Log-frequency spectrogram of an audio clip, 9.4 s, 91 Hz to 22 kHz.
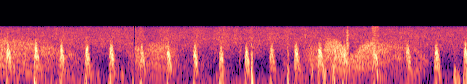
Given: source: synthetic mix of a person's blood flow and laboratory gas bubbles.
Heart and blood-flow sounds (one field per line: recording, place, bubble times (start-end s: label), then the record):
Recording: Doppler ultrasound of blood flow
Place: subclavian vein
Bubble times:
7.44-7.60 s: bubbles
From the record:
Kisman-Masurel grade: 111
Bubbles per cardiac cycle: 1 to 2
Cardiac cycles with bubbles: 1 to 10%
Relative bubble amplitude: barely perceptible (0.100 to 0.250)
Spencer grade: 1 (occasional bubble signal discernible with the cardiac motion signal, with majority of cardiac periods free of bubbles)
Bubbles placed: anywhere in the cardiac cycle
